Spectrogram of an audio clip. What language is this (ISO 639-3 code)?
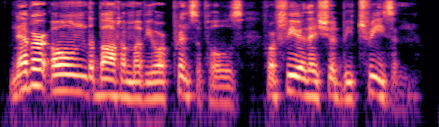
eng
